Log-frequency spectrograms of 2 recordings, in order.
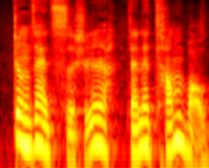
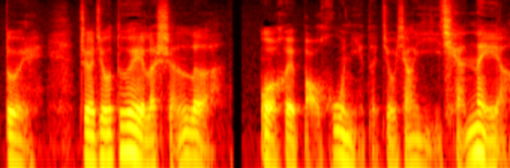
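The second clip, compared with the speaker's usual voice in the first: lower, softer, coaxing murmur; soothing persuasion; 7 semitones lower, 5 dB quieter than usual. Acted. Ishiki coaxing Kagura to trust him, low soft coaxing. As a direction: soothe her back to your side, low and soft.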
